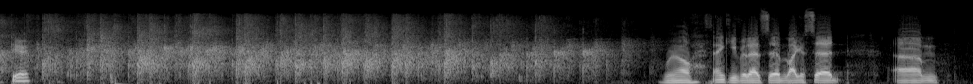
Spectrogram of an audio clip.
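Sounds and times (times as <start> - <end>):
audience applause honoring a filmmaker after a Ukraine film: 0.0 - 6.5
speech: 0.1 - 0.6, 6.6 - 9.5.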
